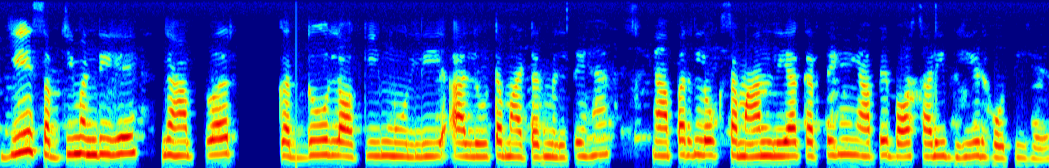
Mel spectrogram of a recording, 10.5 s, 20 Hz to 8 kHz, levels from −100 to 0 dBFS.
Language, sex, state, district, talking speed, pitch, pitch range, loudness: Hindi, female, Uttar Pradesh, Varanasi, 155 wpm, 245 Hz, 230-265 Hz, -16 LUFS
